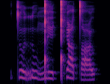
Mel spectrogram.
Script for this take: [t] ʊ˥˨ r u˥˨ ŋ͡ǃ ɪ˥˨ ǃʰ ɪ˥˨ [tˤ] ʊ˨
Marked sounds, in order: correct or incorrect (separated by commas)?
correct, correct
